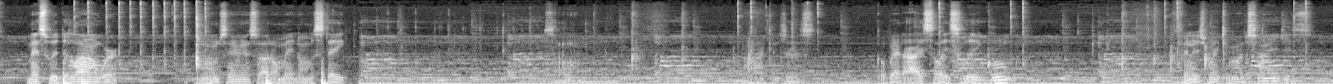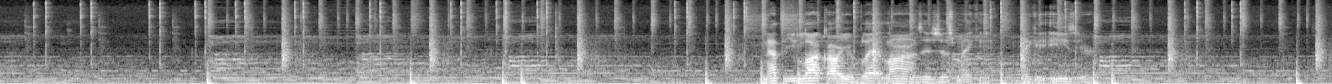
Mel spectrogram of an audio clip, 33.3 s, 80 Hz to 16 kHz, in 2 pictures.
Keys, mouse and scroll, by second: 0.9 click, 1.3 click, 1.6 click, 1.9 click, 2.1 click, 2.4 click, 4.3 ctrl+=, 4.7-5.1 ctrl+scroll up 3, 5.1 middle click, 5.8 ctrl+-, 6.5 ctrl+-, 6.6 ctrl+middle click, 7.1 ctrl+=, 7.5 ctrl+=, 9.2 click, 10.1 right click, 11.6 click, 12.6 click, 13.7 Delete, 14.5 click, 16.1 shift+click, 17.0 shift+click, 17.6 shift+click, 18.5 shift+click, 19.1 shift+click, 19.6 shift+click, 20.3 shift+click, 21.2 shift+click, 22.2 shift+click, 22.8 shift+click, 23.3 shift+click, 25.0 shift+click, 25.8 shift+click, 27.1 shift+click, 29.0 shift+click, 29.9 shift+click, 31.4 shift+click, 32.0 shift+click.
